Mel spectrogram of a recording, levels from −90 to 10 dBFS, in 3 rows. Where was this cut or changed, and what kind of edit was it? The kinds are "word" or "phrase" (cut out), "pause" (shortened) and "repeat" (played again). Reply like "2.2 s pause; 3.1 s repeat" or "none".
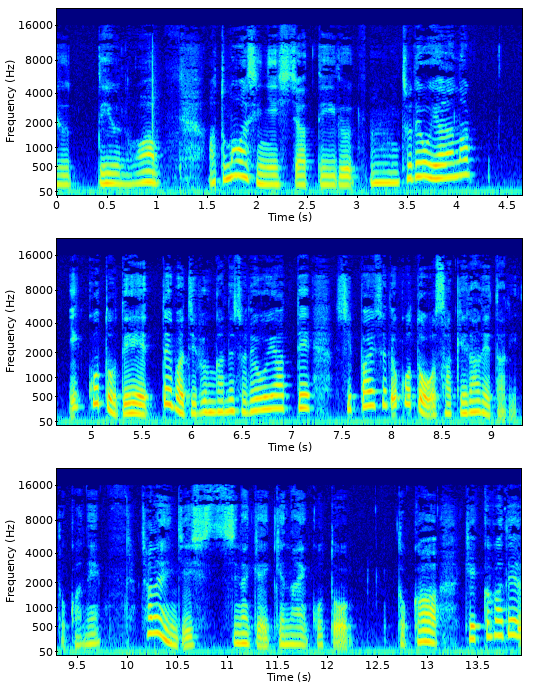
3.1 s pause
